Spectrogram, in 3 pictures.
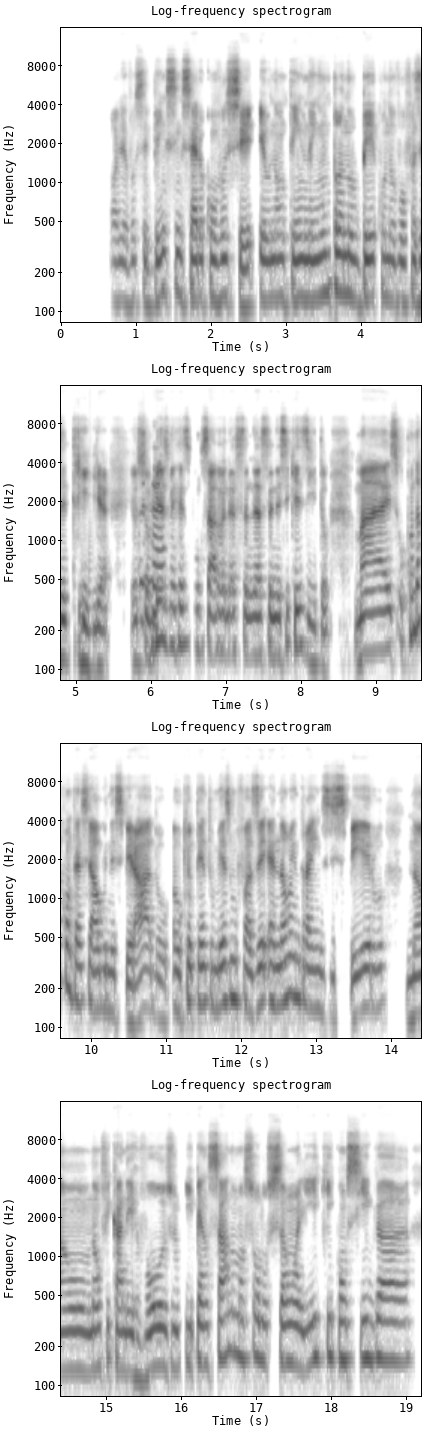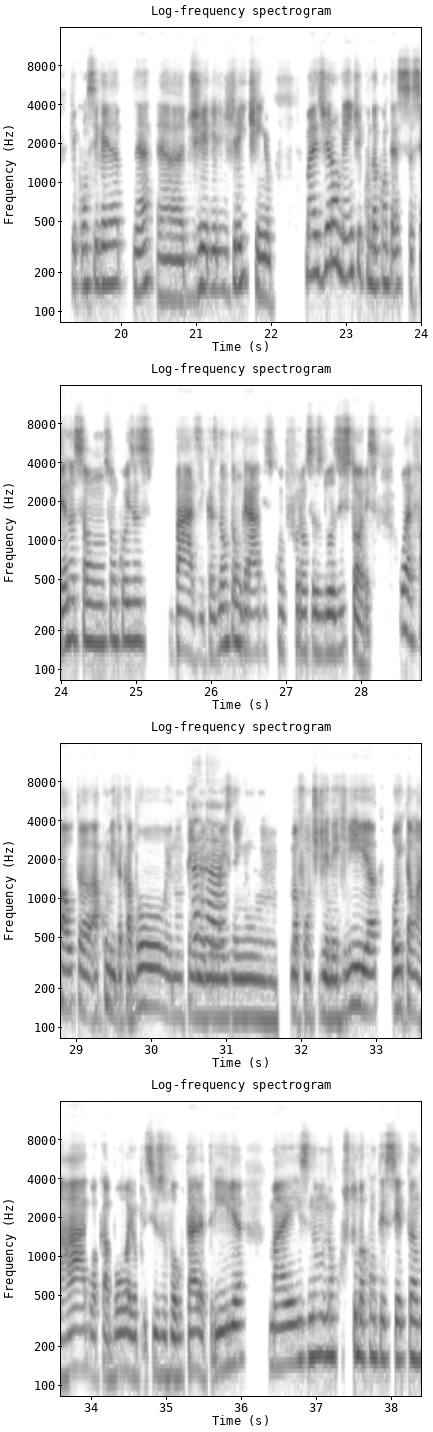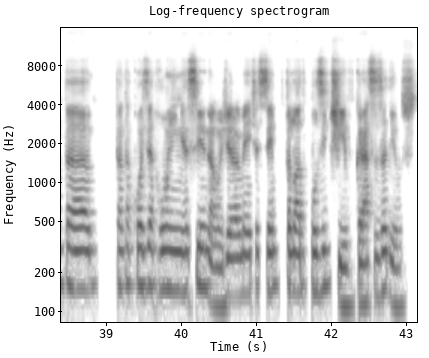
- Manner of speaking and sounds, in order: tapping
- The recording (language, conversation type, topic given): Portuguese, podcast, Já passou por alguma surpresa inesperada durante uma trilha?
